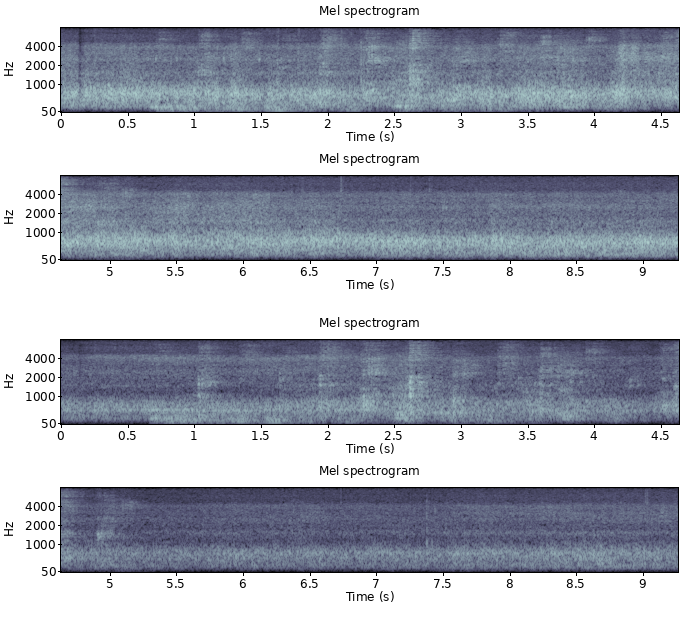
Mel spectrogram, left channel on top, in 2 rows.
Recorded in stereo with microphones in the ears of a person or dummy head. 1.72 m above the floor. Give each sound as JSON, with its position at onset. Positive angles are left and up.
{"t": 0.7, "sound": "running footsteps", "side_deg": -5, "distance_m": 6.0}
